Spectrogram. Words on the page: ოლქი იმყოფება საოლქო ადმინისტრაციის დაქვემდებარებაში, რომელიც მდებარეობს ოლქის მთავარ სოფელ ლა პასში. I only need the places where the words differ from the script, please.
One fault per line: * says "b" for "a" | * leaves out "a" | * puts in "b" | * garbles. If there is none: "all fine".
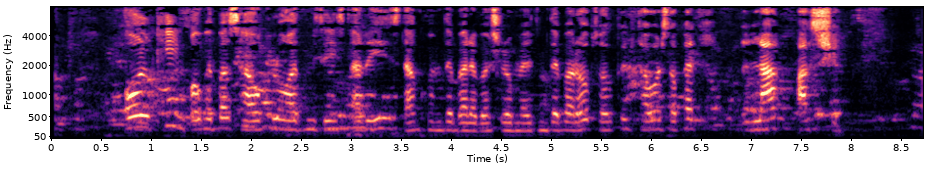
all fine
